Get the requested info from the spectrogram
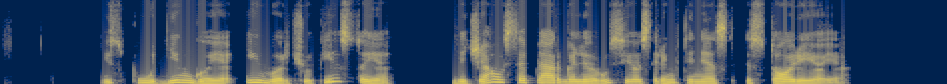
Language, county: Lithuanian, Panevėžys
